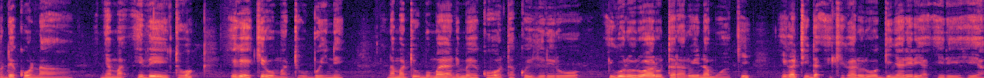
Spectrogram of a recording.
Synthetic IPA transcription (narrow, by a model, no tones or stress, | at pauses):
ɔdɛkwɔna | ɲamaeðetɔ | eɣɛkeɾwɔmatuːmboine | namatuːmbomajanemɛkoɦɔtakwiɣeɾeɾwɔ | iɣoɾoɾwaɾotaɾaɾwenamwaki | eɣatiːdaʔekeɣaɾoɾwɔɡiɲaɾeɾeaeɾeɦea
